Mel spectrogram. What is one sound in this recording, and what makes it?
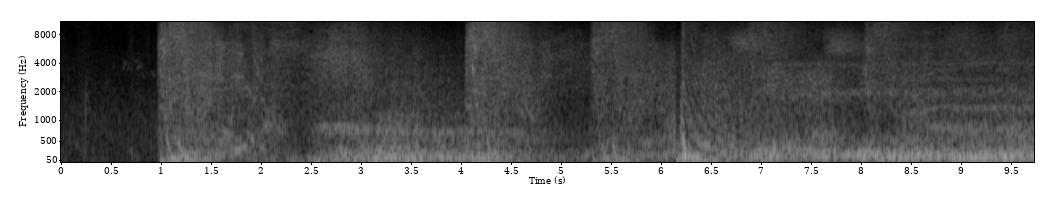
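Fantasy battle sound effects crash and whoosh.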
